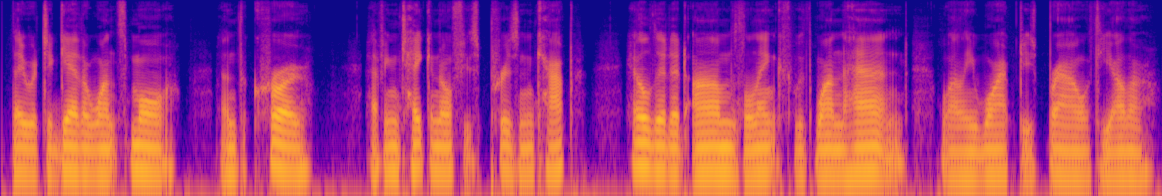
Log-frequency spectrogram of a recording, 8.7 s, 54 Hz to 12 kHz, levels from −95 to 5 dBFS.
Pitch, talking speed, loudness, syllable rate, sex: 100 Hz, 205 wpm, -19 LUFS, 5.4 syllables/s, male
